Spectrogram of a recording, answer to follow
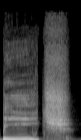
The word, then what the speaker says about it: beach: We need we need to explain to the Spanish guy and the Russian girl that the pronunciation is beach. Beach. It's a long e.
